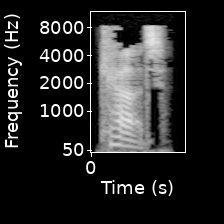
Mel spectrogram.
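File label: "Cut", English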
